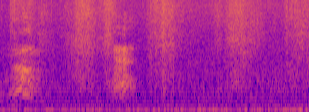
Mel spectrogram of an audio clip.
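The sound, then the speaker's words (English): A puppy named Buzz, only a few minutes old, gives two sharp, high-pitched yaps in quick succession as he fetches a snowball, followed by a couple of fainter little barks over a steady background hiss. “Only a few minutes old and he already knows how to fetch.”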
